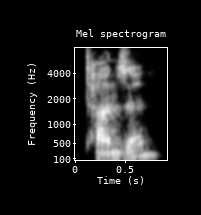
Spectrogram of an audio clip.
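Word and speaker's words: tanzen: write schreiben to write tanzan to dance tanzan to dance you really want to emphasize the z the nz the tanzan to dance um fernstein to watch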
